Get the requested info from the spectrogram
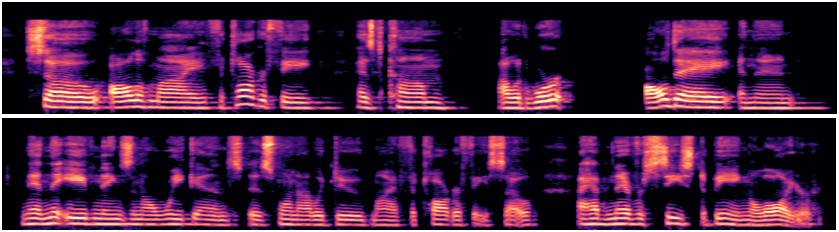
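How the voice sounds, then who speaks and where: A woman with a North Carolina accent, very deep and low in pitch, dark and mellow in tone, fairly even in intonation, at a moderate pace against a quiet background. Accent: Southern US, North Carolina. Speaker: lawyer and sports photographer. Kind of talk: presentation.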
